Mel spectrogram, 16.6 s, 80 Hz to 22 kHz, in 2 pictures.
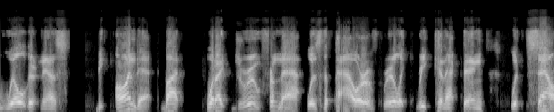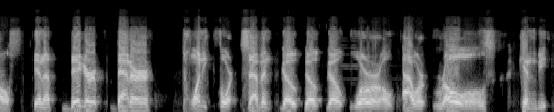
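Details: Adult male who acquired a rare neurological voice disorder in 2012 that made speaking difficult, still audible in his speech today; neurological voice disorder.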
